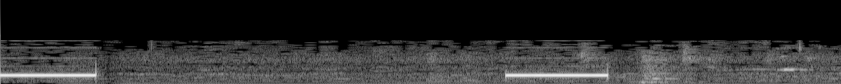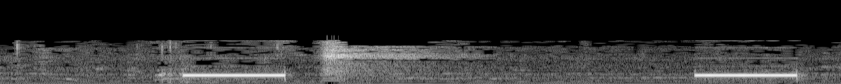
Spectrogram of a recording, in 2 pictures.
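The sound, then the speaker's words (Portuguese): A telephone ringback tone repeats four times, each steady one-second beep followed by about four seconds of quiet line, with faint background noise between rings and no one picking up. The call has been transferred by an automated menu to a medical exam clinic. “Não atende o telefone?”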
